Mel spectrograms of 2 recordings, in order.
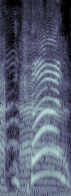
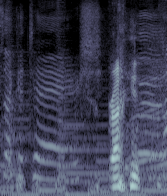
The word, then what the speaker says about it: pecan: It's pecan pie. Pass. This is more of an Arkansas thing. In Arkansas, it's pecan. Oh, you gotta say it like you got a mouthful of molasses. Pecan.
